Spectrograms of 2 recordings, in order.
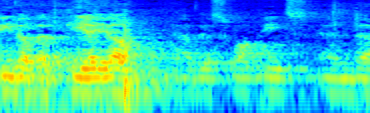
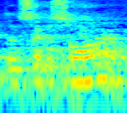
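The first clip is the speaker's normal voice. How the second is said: New York accent; 6 semitones higher than usual. Shown as a demonstration. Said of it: "With, with my New York accent".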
